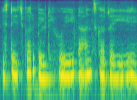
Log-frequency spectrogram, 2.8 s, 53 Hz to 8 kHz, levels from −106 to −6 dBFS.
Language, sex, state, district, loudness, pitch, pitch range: Hindi, female, Madhya Pradesh, Bhopal, -15 LUFS, 180 Hz, 170-190 Hz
